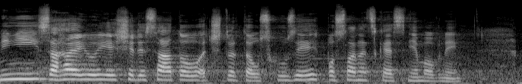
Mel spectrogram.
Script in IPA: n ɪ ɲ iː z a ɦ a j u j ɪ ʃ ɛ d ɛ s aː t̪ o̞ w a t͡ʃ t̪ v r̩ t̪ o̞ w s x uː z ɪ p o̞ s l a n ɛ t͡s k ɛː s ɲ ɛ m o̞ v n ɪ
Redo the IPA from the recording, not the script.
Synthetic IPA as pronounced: n ɪ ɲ iː z a ɦ a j u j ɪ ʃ ɛ d ɛ s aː t̪ o̞ w a t͡ʃ t̪ v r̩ t̪ o̞ w s x uː z ɪ p o̞ s l a n ɛ t͡s k ɛː s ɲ ɛ m o̞ v n ɪ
